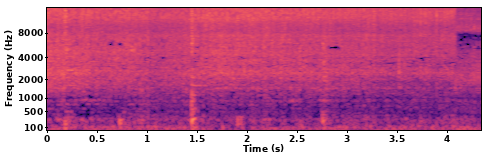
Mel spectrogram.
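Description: Drumstick leaves with potato and brinjal sizzling in hot oil in a kadai, stirred with a steel spatula that scrapes and clicks against the pan a few times.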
